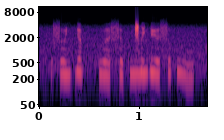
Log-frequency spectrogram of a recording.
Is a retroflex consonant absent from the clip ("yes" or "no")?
yes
